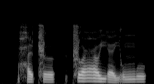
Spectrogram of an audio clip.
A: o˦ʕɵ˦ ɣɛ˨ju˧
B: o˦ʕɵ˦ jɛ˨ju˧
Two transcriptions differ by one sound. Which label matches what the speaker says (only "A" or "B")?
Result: B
